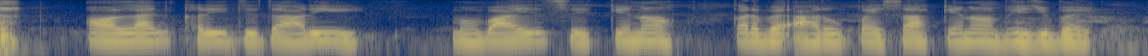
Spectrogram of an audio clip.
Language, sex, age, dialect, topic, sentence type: Maithili, male, 46-50, Angika, banking, question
